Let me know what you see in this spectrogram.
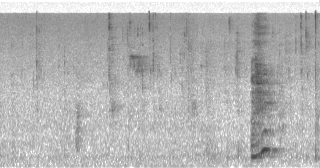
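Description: Soft eating sounds of ripe mango being chewed, with faint mouth clicks. About three seconds in comes a short voiced "mm" that rises in pitch, the loudest moment.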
